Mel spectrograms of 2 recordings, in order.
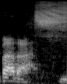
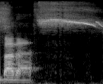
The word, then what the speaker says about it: Badaz: He pronounces it Badass. Badass. But it's spelled a bit differently.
